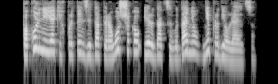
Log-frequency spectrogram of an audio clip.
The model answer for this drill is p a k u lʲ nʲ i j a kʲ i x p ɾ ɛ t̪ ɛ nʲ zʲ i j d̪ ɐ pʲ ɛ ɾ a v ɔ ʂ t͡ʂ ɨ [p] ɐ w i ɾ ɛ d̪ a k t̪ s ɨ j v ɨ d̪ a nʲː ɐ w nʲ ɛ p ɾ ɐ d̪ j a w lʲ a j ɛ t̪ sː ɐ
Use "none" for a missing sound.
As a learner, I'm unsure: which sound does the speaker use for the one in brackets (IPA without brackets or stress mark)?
k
